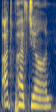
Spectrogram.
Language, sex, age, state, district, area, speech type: Kashmiri, female, 30-45, Jammu and Kashmir, Bandipora, rural, spontaneous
